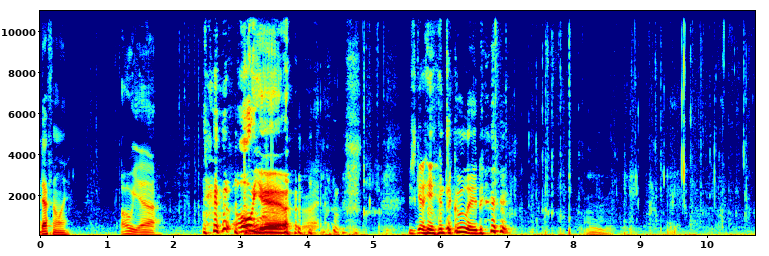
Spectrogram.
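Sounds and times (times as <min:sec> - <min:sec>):
speech: 0:00.0 - 0:00.5, 0:01.2 - 0:07.2
laughter: 0:02.5 - 0:04.8, 0:06.5 - 0:07.1
murmured voice: 0:02.6 - 0:04.5
person chewing a hard fruity snack: 0:04.8 - 0:05.3, 0:06.8 - 0:10.7.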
